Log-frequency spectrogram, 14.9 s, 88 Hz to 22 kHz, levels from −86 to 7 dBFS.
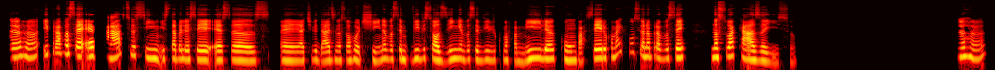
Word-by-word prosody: Aham, 250 +1 0
e 310 - -3
para 175 - +1
você 310 - +3
é 270 0 +8 0.2
fácil 250 +5 +4
assim 245 -6 -3
estabelecer 215 -2 0
essas, 200 -2 +1
eh, 190 -1 0
atividades 190 0 -4
na 200 - -5
sua 195 0 -5
rotina? 200 +1 -5
Você 220 0 -5
vive 225 +2 -4
sozinha, 215 0 0
você 210 0 -6
vive 200 0 -9
com 205 0 -18
uma 200 - -6
família, 225 +5 +1
com 200 -2 -2
um 200 - -3
parceiro, 235 +3 +3
como 255 +3 -5
é 350 - -7
que - - -39
funciona 305 -8 -2
para 260 -2 -2
você 235 +2 +2 0.4
na 250 0 +4
sua 270 +2 +3
casa 205 -7 +2
isso? 170 -3 -12 2.4
Aham. 260 -1 -3
220 Hz, 145 wpm, -24 LUFS, 200-250 Hz, 2.4 s, é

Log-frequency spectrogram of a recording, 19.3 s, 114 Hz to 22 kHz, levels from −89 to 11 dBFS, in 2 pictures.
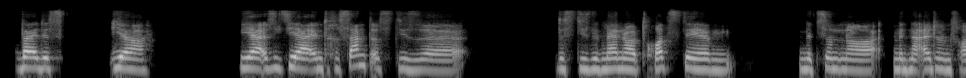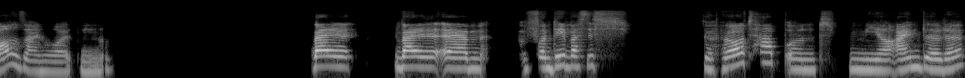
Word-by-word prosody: Weil 225 +1 +7
das 220 0 -3 0.5
ja, 210 -4 +3 0.9
ja 225 -2 +5
si 225 +1 -8
sehr 210 -2 +5
interessant 225 +5 -1
dass, 210 - -8
diese 195 -3 -5 0.9
dass 210 -2 -7
diese 210 -1 -4
Männer 210 -1 +2
trotzdem 210 -3 0 0.6
mit 205 -2 -5
so 220 - -3
'ner 195 -2 -1
mit 205 -1 -4
'ner 195 -1 0
älteren 205 -1 -1
Frau 200 +9 -1
sein 185 -5 -7
wollten. 170 - -11 2.0
Weil 245 -1 +6 0.4
weil, 240 0 +4
ähm, 220 -2 +2 0.4
von 230 0 -3
dem, 255 +3 0
was 250 0 -1
ich 260 0 -11 0.7
gehört 235 - 0
habe 320 0 -1
und 200 -1 -8
mir 200 -2 -4
einbilde, 215 +2 0
215 Hz, 105 wpm, -23 LUFS, 200-230 Hz, 2.0 s, Weil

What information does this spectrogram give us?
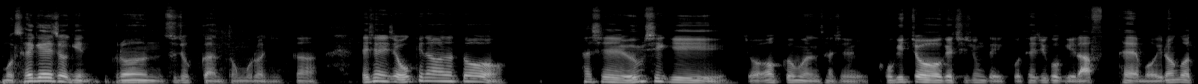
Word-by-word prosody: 뭐 90 -2 -2
세계적인 140 - +4
그런 95 -3 +2
수족관 85 -6 -5
동물원이니까. 80 -5 -8 0.4
대신에 145 +8 +3
이제 130 -2 -2
오키나와는 145 +4 +2
또 125 - +2 0.7
사실 115 -5 0
음식이 100 - +1
쪼끔은 90 -4 -2
사실 75 -3 -9
고기 110 +5 -3
쪽에 105 -5 +6
치중되어 95 -3 -7
있고, 70 - -9
돼지고기, 85 -4 -3
랍스터 85 -4 +1
뭐 75 0 -3
이런 100 +4 -1
것들 100 -3 -2
95 Hz, 295 characters per minute, -30 LUFS, 80-120 Hz, 0.7 s, 쪽에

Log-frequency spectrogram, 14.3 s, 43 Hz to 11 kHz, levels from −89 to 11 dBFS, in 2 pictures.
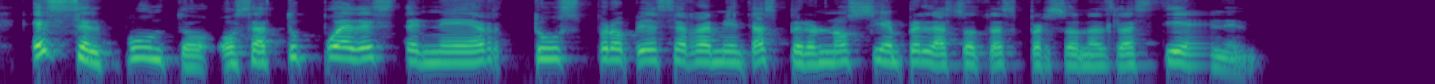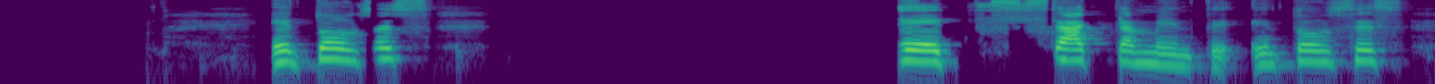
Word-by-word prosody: es - - +5
el 180 -3 +4
punto, 225 - -3
o 165 - 0
sea, 180 +1 0
tú 260 +6 -7
puedes 245 -1 +3
tener 185 +1 -2
tus 235 +2 -2
propias 220 -2 -2
herramientas, 195 0 -1
pero, 175 -2 -1
no 180 +2 -3
siempre 195 -1 -3
las 160 -2 -2
otras 165 0 -5
personas 155 -2 -5
las 160 0 -4
tienen 155 -9 -4 2.2
entonces 225 +4 +2 2.3
Exactamente. 195 - +3
Entonces, 195 +5 -3
195 Hz, 90 wpm, -22 LUFS, 170-215 Hz, 2.3 s, es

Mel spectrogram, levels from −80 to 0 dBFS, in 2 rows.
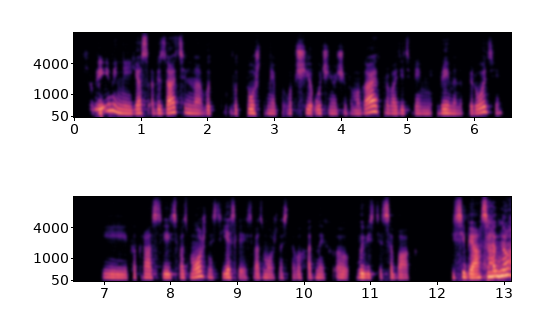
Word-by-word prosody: меньше 170 - -26
времени, 190 - +2
я 175 +2 -1
с 180 - -2
обязательно 175 0 -1
вот 160 0 -8 0.2
вот 170 +1 -12
то, 180 -1 +1
что 170 0 -14
мне 155 -2 -10
вообще 165 +1 -5
очень-очень 160 -2 -9
помогает 190 +11 +2
проводить 160 -3 -9
врем 155 -1 -11
время 170 -1 -2
на 150 -1 -16
природе, 190 +4 -3 0.6
и 155 -3 -5
как 165 0 -13
раз 160 0 -3
есть 155 0 -1
возможность, 165 0 -1
если 165 0 -1
есть - - -15
возможность 155 0 -10
на 145 - -17
выходных, 150 0 -11
э, 150 -2 -7
вывести 160 -2 0
собак 150 -2 -1 0.6
и - - -10
себя 165 -1 +6
заодно 220 +8 +11
165 Hz, 155 wpm, -23 LUFS, 155-175 Hz, 0.6 s, заодно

